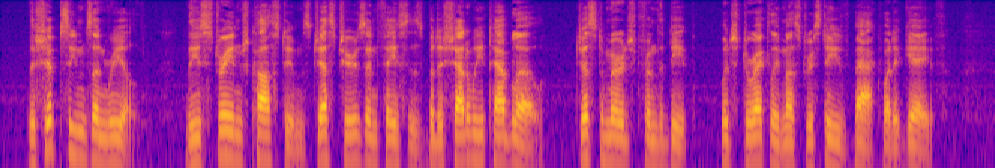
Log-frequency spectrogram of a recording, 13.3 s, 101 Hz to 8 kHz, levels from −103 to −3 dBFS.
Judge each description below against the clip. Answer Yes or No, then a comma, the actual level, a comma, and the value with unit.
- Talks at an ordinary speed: No, slow, 120 wpm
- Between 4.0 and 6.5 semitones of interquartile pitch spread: No, average, 3.1 semitones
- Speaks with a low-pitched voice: Yes, low, 110 Hz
